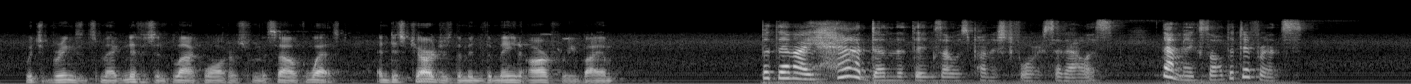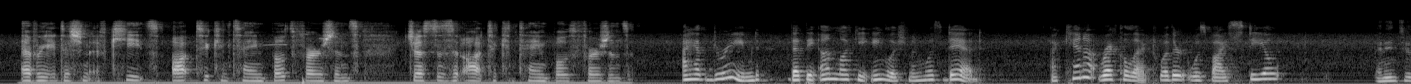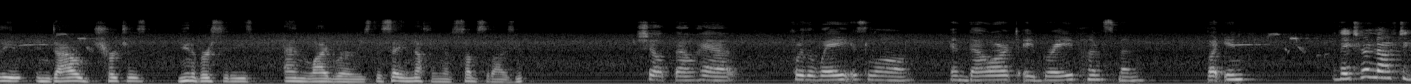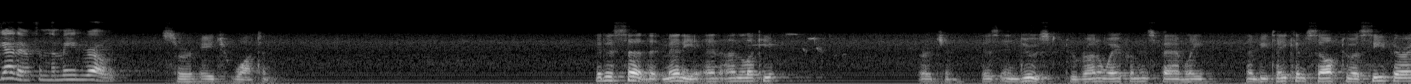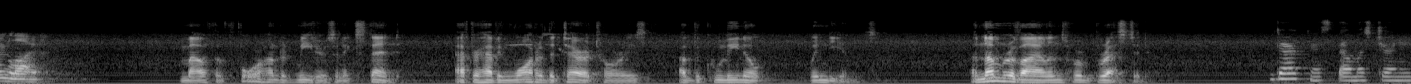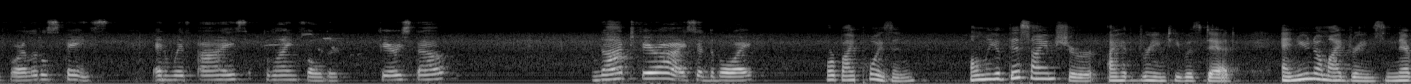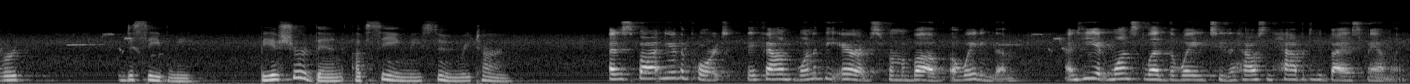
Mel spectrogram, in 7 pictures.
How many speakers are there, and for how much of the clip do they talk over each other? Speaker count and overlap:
8, no overlap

